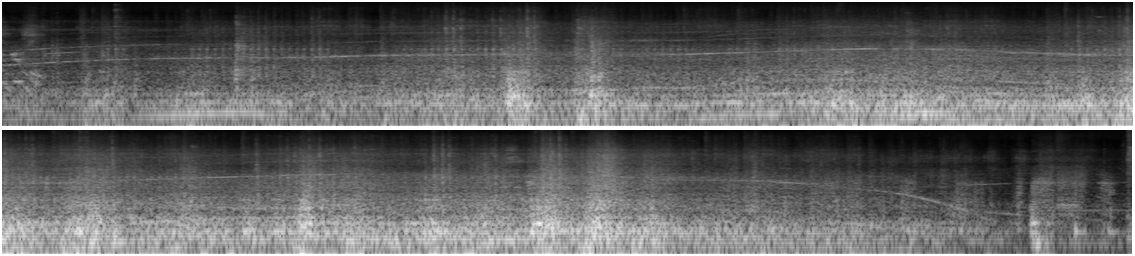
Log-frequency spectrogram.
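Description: Electric traction-motor whine of a MAN Lion's City Hybrid bus, heard from inside the cabin. The whine is still climbing at the start, rises and dips in pitch as the bus speeds up and eases off, and drops away near the end as the bus slows. Underneath runs a steady low road rumble, with a few knocks from bumps.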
